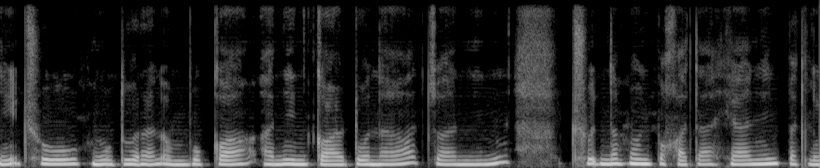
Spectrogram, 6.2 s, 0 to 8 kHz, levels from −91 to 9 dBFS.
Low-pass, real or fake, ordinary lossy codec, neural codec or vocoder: none; fake; none; codec, 16 kHz, 4 kbps, FunCodec, trained on LibriTTS, 50 frames a second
